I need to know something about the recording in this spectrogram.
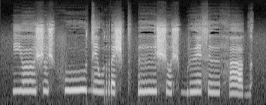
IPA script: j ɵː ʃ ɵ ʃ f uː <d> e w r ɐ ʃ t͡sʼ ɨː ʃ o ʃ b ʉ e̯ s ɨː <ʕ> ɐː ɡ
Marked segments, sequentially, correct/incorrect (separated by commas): correct, incorrect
